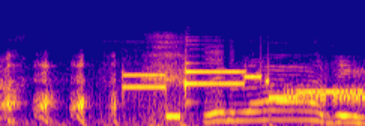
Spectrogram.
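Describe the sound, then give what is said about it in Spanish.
A voice imitates a dial-up modem connecting to the internet: a few quick chirpy bleeps, then sustained, shifting electronic-style tones held fairly loud for a couple of seconds. “Así nos conectamos a internet.”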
